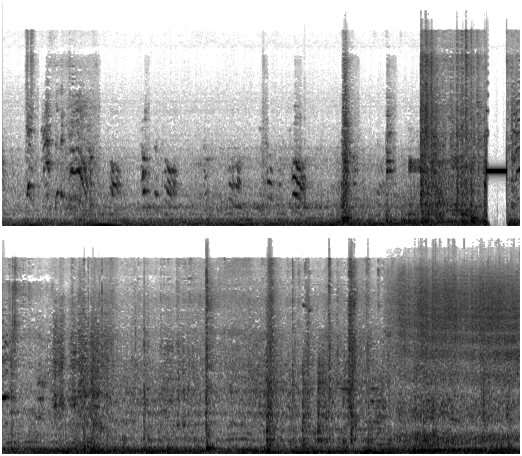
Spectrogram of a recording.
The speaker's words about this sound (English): What is this chaotic car scene All thoughts welcome.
